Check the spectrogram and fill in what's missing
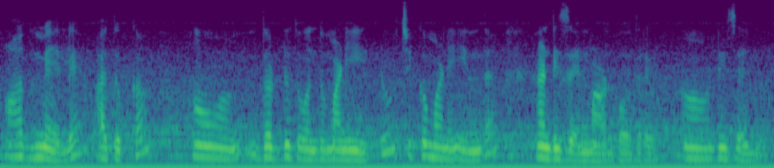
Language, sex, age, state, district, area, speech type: Kannada, female, 45-60, Karnataka, Bellary, urban, spontaneous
